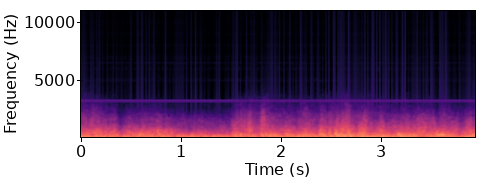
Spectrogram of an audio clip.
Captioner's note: explosions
